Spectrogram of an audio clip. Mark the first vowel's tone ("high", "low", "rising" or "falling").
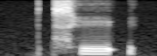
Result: high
